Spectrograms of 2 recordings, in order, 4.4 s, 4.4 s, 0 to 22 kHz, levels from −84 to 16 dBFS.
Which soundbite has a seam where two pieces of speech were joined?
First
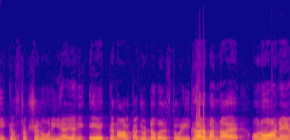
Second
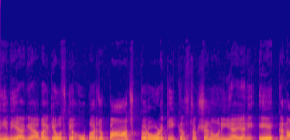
first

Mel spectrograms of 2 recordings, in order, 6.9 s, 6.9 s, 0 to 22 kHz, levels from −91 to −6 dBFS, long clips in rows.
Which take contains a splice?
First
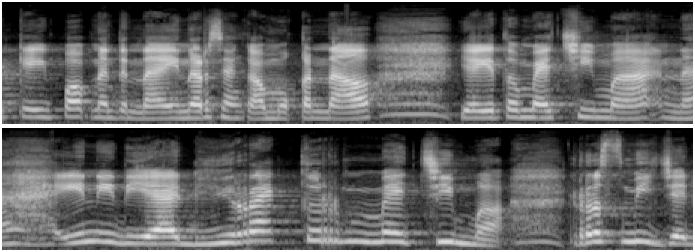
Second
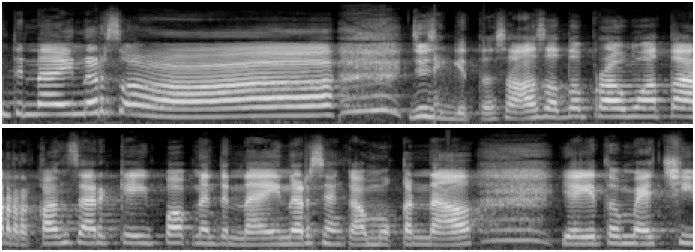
second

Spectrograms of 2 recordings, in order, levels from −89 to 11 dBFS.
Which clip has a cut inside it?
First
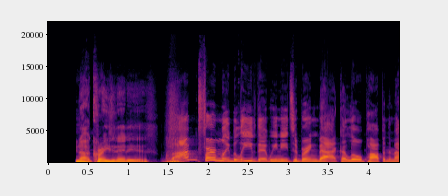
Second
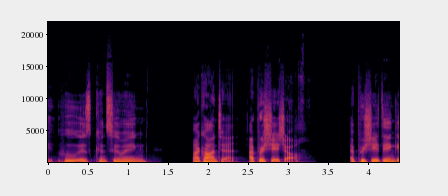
first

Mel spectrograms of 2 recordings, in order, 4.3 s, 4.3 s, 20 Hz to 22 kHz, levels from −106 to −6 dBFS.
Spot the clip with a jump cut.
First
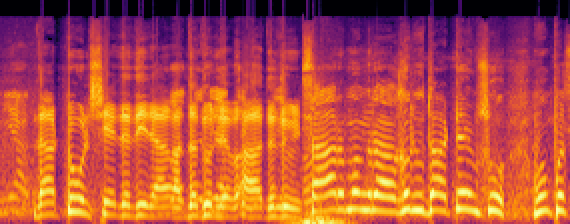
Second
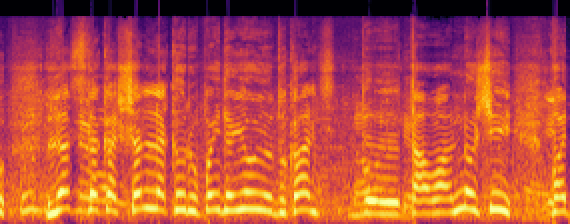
first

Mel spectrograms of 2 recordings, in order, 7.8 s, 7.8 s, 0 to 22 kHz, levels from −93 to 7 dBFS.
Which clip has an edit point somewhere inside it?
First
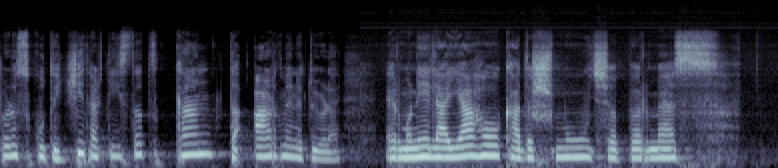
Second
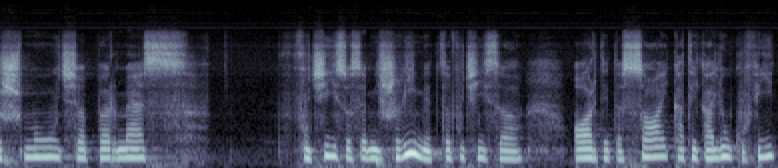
first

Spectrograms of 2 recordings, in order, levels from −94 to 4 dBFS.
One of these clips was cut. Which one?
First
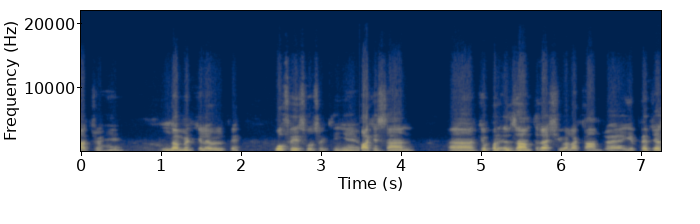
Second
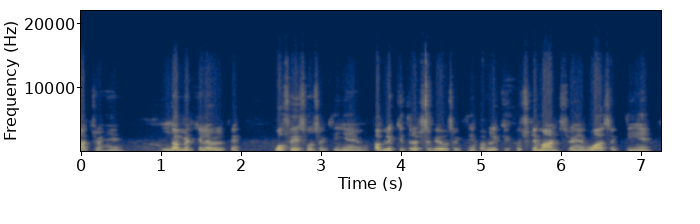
first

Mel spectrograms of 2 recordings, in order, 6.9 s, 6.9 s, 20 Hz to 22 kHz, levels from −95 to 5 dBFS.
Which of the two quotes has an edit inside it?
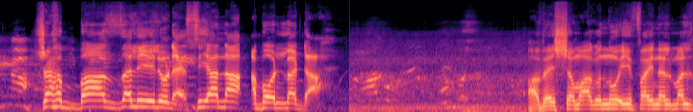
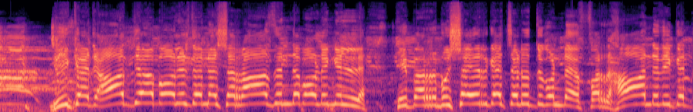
first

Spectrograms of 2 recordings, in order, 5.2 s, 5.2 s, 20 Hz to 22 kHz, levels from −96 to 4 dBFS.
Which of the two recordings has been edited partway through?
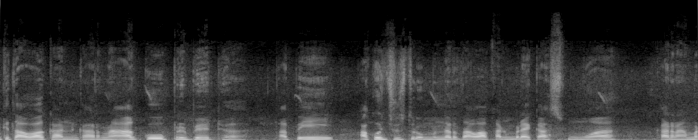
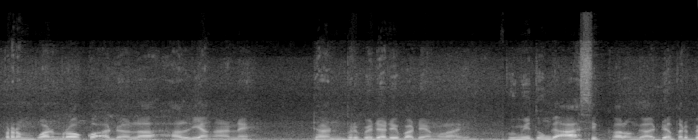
second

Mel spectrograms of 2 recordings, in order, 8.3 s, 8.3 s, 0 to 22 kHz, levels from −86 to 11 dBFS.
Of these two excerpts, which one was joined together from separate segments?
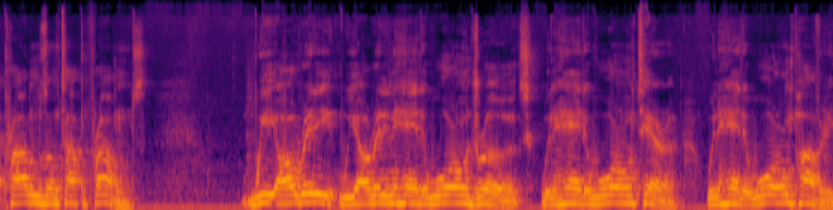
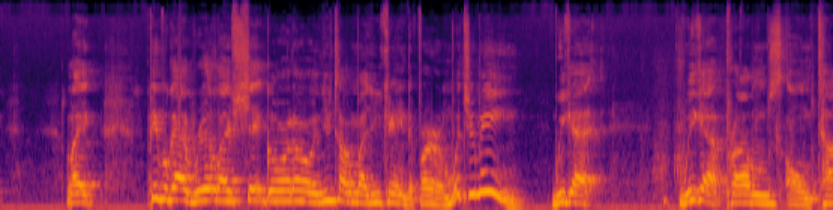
second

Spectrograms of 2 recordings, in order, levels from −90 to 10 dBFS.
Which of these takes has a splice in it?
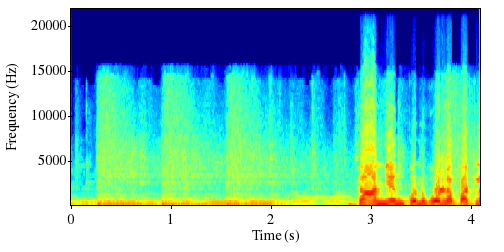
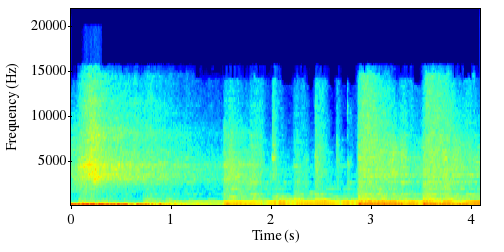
first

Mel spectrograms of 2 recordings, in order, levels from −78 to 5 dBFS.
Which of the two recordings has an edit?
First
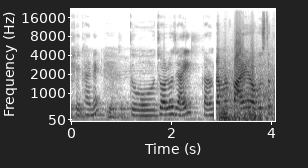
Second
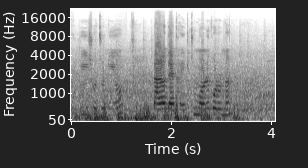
first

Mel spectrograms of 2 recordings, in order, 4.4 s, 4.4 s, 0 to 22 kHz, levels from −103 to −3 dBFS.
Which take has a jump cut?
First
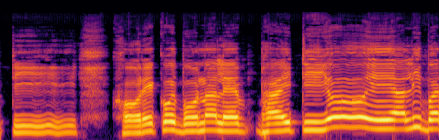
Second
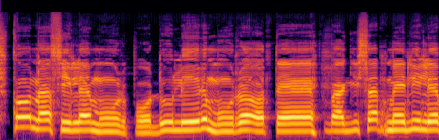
second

